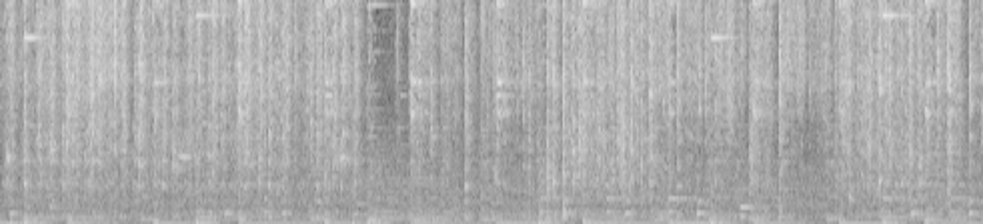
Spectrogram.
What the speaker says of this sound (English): Salt. White pepper, and then just have to mix it.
